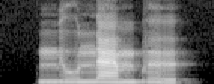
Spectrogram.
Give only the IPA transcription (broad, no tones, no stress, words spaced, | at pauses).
mʲuːnæmbʏ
